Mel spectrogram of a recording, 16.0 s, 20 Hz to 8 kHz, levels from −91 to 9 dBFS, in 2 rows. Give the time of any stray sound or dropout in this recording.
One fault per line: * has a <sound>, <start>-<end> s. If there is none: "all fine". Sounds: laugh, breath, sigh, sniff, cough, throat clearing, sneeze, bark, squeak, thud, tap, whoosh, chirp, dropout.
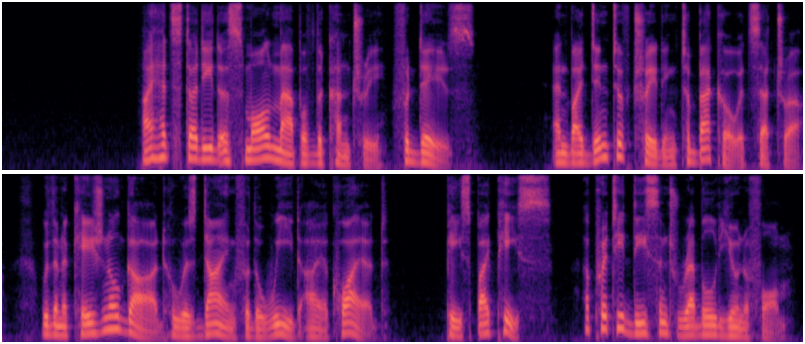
all fine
